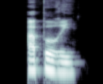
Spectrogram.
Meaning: aporia
- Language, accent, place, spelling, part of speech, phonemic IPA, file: French, France, Lyon, aporie, noun, /a.pɔ.ʁi/, LL-Q150 (fra)-aporie.wav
